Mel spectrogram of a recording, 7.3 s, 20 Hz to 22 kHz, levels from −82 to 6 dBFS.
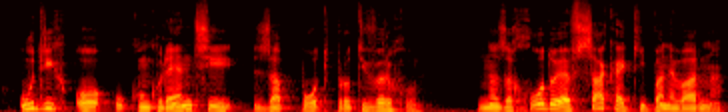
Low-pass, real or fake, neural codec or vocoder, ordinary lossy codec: none; real; none; none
